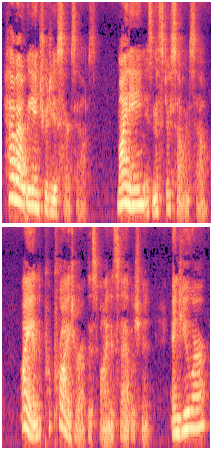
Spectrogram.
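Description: A woman's voice: lowish voice, lively intonation, normal speed, gravelly. A woman voicing an eccentric, dramatic male shopkeeper who makes prim pronouncements in a storybook reading. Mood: grand. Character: eccentric theatrical male shopkeeper, middle-aged. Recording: roomy living room.

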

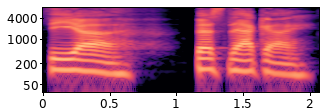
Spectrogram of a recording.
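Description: A man's voice: medium pitch, takes it slowly, a bit bright, smooth, no echo. A middle-aged man hosting a casual movie podcast, speaking close to a studio mic. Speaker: podcast host. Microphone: broadcast mic on a boom arm, close.

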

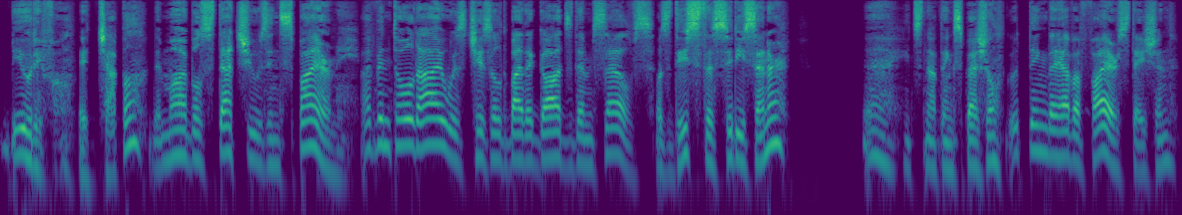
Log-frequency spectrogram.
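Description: A man's voice: mid-range voice, very animated, normal speed, breathy edge, no room sound, clean studio sound. A man voicing a vain, graceful Spanish male ballet dancer for a video game, theatrical and self-admiring, with a Spanish accent. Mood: musing, elegant. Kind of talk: video game character voice lines.

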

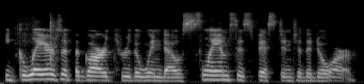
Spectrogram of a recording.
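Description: A woman's voice: fairly low pitch, normal speed, fairly bright tone, a little hiss or hum. Young woman reading stage directions. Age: young adult. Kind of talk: scripted narration. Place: room at home, video call.

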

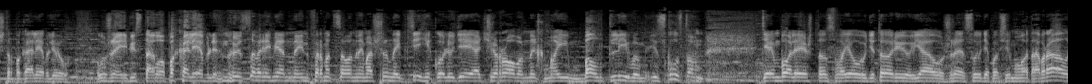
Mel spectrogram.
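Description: A man hosting a radio show with a theatrical monologue, grandiose and playful in his delivery. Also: a little high. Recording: radio show over prominent music. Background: music.

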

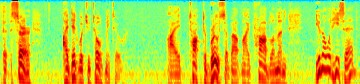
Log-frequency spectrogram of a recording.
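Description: A needy, timid fellow who defers to his boss in a 1970s radio play. His tone is bright and edgy, with very mobile intonation. Faint hiss sits behind him. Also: fairly low pitch, very animated, unhurried, long pauses, rough recording. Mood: hesitant, hopeful. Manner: hesitant, deferential. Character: timid, dependent, indecisive man pleading with his superior. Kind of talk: 1970s radio drama acting. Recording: hissy 1970s radio broadcast recording.

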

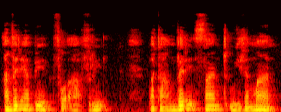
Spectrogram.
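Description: A man with a dark, gravelly and very husky voice, chatting in a loose gossipy way. He is filmed close on a phone selfie camera. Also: medium pitch, a little fast. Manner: casual, gossipy. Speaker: comedian.

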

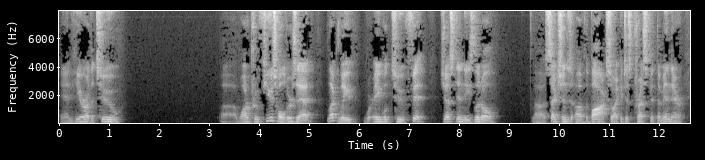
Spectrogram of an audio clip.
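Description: An echoey indoor recording of a man presenting a how-to project. His voice sits at an average male pitch. He explains each step in a plain, methodical way, like a practical instructor. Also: a little slow, darkish tone. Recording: echoey room.

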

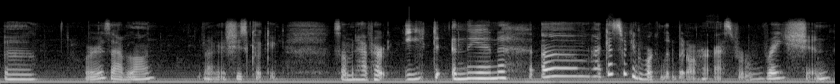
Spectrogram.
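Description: A woman's voice: sits high, vocal fry. Sniffly young woman chatting over gameplay. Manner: chatty, rambling with fillers. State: sniffly from a cold. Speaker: gaming channel host. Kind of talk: casual let's-play commentary. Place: home room with a fish tank. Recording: faint hum from fish tank.

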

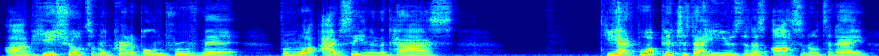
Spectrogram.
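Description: A man's voice: fairly high pitch, normal speed, a bit bright. Blunt, sweary American man in his thirties. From Rhode Island, United States. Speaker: sports vlogger, baseball fan. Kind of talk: casual post-game reaction commentary. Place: small furnished room at home.

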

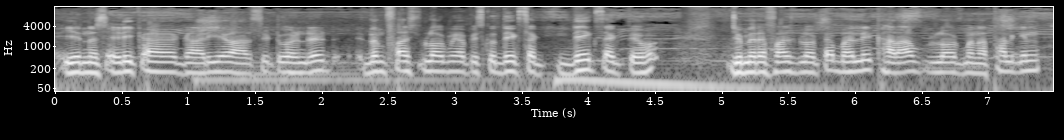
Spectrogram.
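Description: A young man with a hoarse, strained voice, chatting casually to viewers while riding a motorbike outdoors. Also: a little high, warm tone. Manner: chatty, addresses viewers directly. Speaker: motovlogger. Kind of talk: casual motorcycle vlog narration. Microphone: helmet-mounted action camera.

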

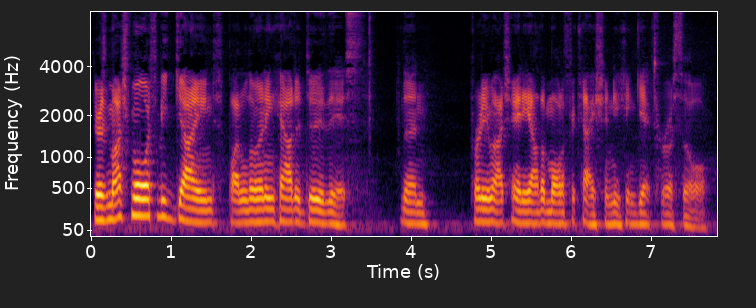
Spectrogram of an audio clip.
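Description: A man speaks plainly and practically while working at a workshop bench. His voice sits at an everyday mid pitch, and he explains each step in a relaxed, no-nonsense way. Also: normal speed. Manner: plain-spoken, matter-of-fact, practical. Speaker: chainsaw sharpening instructor. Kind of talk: casual workshop demonstration.

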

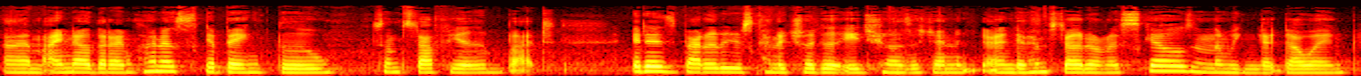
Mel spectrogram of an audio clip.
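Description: A woman of middle pitch talks her way through a life-simulation game in an easygoing, rambling manner, full of "um" and "like". Her voice is a little hoarse, as if she is losing it. She sounds close to a desktop mic. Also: fairly even intonation, a little fast. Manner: rambling, filler-heavy, laid-back. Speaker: gaming video host. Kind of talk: casual gameplay commentary.

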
